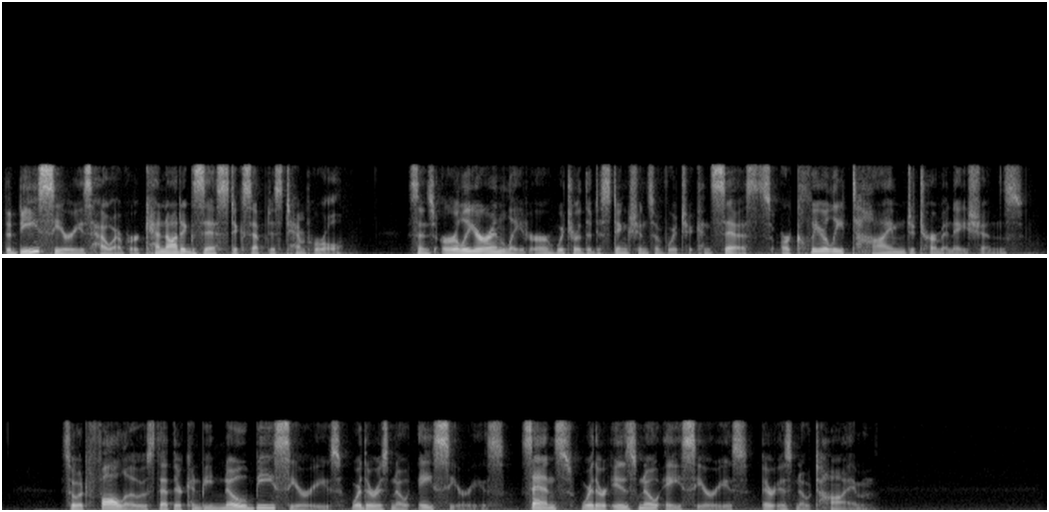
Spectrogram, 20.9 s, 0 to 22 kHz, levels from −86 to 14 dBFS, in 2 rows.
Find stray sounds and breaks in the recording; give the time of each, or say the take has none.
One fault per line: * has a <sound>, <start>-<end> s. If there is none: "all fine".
all fine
